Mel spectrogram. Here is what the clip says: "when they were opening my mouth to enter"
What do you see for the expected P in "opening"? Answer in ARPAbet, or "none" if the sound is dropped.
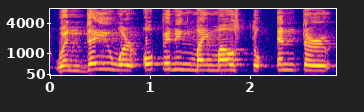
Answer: P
